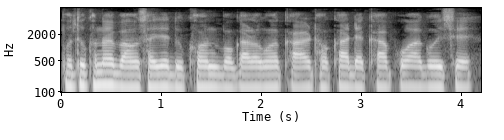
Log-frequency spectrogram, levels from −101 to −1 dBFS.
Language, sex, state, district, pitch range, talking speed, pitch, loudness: Assamese, male, Assam, Sonitpur, 120-125 Hz, 185 wpm, 125 Hz, -16 LUFS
